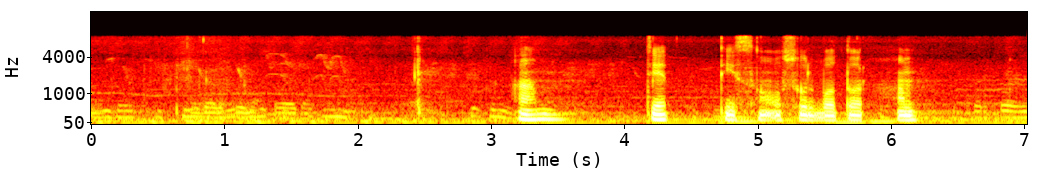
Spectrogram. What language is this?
Santali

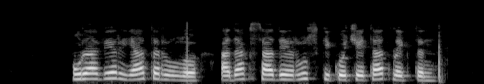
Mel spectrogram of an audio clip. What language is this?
Mari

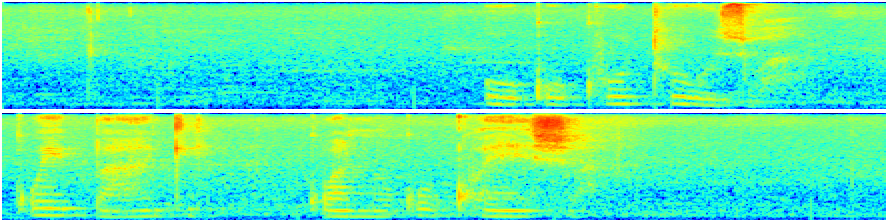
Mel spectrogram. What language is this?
Xhosa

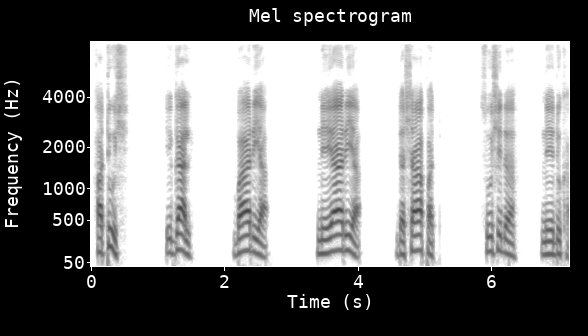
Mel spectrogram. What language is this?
Hausa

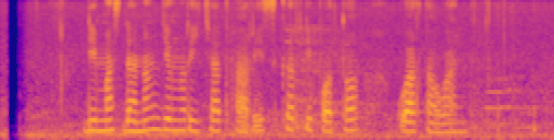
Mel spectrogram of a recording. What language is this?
Sundanese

